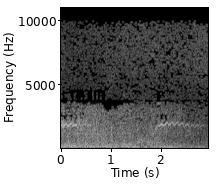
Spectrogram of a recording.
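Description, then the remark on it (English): A horse whinnies in a high, wavering cry as it rears and backs up, then lets out a second shorter whinny, both riding over a loud, rough wash of wind-like rumble and noise. “Oh, that fool horse. The way he reared and backed up.”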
